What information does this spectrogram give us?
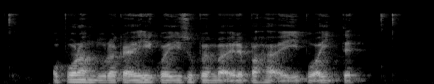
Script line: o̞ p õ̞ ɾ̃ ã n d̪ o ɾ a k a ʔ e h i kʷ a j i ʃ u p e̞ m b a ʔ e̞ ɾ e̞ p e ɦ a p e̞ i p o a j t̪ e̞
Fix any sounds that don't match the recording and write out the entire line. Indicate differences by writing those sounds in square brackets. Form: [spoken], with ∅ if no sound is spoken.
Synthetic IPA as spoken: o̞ p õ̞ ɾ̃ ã n d̪ [u] ɾ a k a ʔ e h i kʷ a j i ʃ u p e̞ m b a ʔ e̞ ɾ e̞ p [a] ɦ a [ʔ] e̞ i p o a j t̪ e̞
